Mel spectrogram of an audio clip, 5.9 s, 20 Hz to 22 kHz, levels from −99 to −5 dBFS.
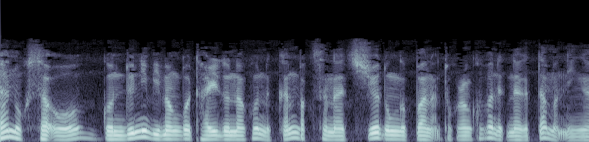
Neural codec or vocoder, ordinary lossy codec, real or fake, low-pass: none; MP3, 32 kbps; real; 7.2 kHz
